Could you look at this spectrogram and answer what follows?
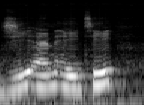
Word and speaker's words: gnat: It's pronounced forget-me-nat, like G-N-A-T. A gnat, G-N-A-T, is another name for a small flea.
